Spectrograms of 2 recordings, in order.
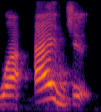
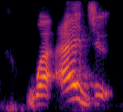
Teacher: Jim ketika mati ada lantunan. Wa aj. Jangan diam.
